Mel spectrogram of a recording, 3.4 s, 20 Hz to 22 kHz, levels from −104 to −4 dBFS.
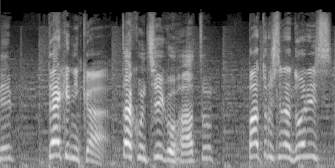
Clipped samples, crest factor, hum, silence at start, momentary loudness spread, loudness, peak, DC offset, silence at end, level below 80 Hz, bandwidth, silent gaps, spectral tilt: under 0.1%; 18 dB; none; 0 s; 14 LU; -19 LUFS; -2 dBFS; under 0.1%; 0 s; -50 dBFS; 16.5 kHz; none; -2 dB/octave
